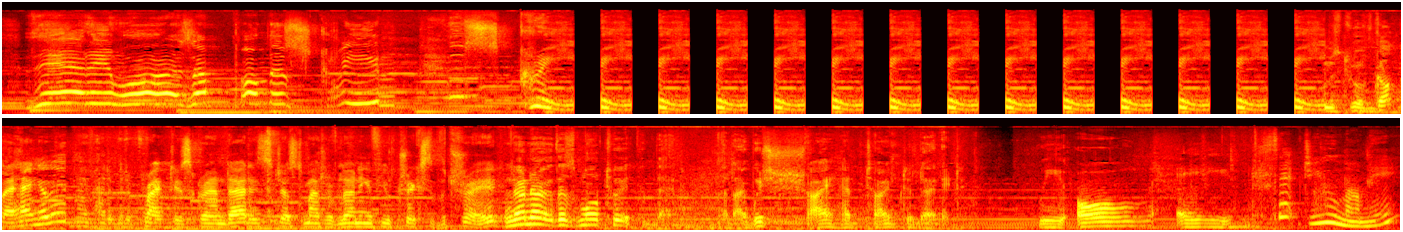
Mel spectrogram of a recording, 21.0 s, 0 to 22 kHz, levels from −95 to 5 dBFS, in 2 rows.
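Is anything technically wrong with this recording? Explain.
Yes. From 4.29 to 9.92 s, a stutter with silent gaps: a 223 ms fragment repeats 13 times with 210 ms of digital silence between, likely a stalled stream replaying its last buffer.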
